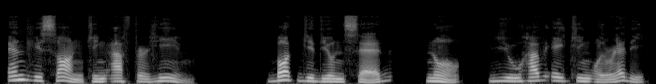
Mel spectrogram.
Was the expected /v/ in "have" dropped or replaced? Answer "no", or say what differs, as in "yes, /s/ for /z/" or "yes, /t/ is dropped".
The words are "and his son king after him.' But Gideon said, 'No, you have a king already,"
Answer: no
